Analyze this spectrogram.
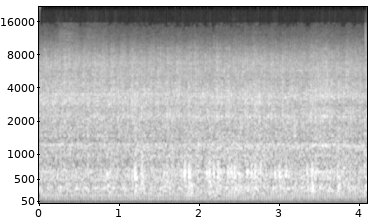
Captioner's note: machinery rumbles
